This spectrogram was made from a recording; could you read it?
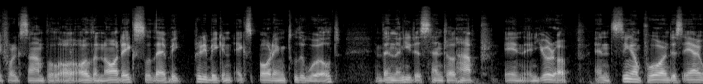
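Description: A man with a German accent, a marketing executive explaining things in a measured way as an interview guest. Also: fairly low pitch, a bit bright, no echo. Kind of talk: casual interview chat.

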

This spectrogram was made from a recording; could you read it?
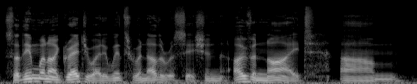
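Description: A man's voice: low voice, moderate pace, dry recording. A middle-aged man from New Zealand with a New Zealand accent, a guest telling stories in a rambling way, with many restarts and dry humor. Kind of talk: conversational interview storytelling.

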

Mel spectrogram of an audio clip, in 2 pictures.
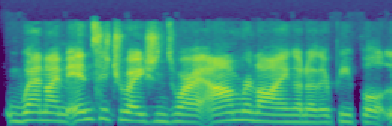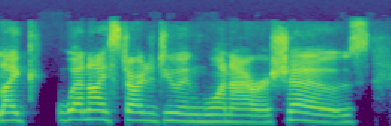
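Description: A woman's voice: medium pitch, fairly bright tone, no echo. 20s woman comic hosting a podcast, dry close mic, easygoing and chatty. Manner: friendly, quick to agree and relate. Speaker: podcast host and stand-up comedian. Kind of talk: casual podcast chat.

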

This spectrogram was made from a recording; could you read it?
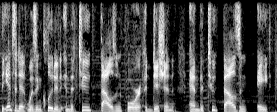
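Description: A man co-hosting a podcast, reading a long article aloud in an even, mid-pitched voice. He breaks off now and then for dry joking asides. Faint music sits behind him. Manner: dry, joking asides between read passages. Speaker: podcast co-host.

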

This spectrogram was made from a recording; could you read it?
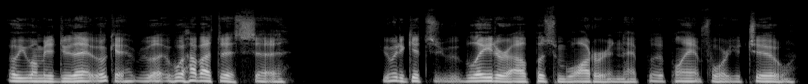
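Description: Male sleep-podcast host: gravelly fry, close dry sound, gentle, reassuring, unscripted and wandering. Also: on the high side, no room sound. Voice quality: creaky, gravelly. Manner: meandering, halting, trails off into tangents and self-corrections. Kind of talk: rambling, unscripted bedtime podcast monologue.

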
